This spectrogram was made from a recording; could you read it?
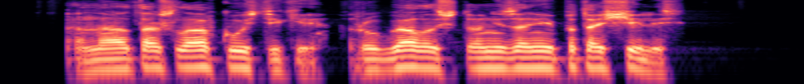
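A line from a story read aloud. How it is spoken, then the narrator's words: Gloomy mutter. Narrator (Russian): мрачно буркнул Михаил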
